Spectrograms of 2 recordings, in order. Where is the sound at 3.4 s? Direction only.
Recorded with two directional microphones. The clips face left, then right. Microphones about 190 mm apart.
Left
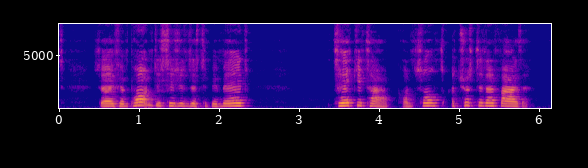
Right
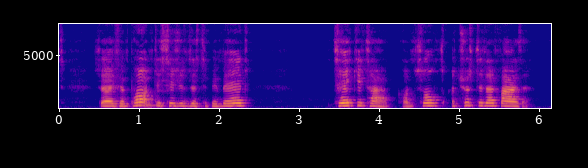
30° left (ahead or behind).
